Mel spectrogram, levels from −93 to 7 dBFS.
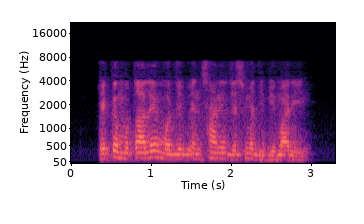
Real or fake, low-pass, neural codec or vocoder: real; 7.2 kHz; none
